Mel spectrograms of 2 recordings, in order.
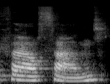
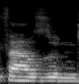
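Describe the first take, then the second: First: The middle consonant is a clear s sound. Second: The middle consonant is almost a z sound. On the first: The speaker calls it wrong. "we don't tend to say thousand though" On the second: The speaker calls it right. "It's almost a z sound there"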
